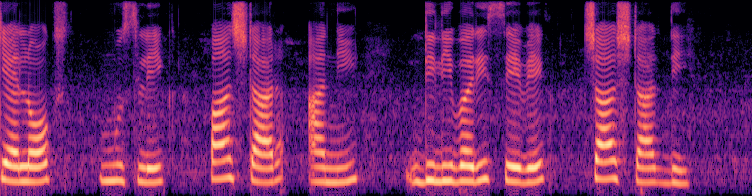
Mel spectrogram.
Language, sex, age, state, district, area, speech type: Goan Konkani, female, 18-30, Goa, Quepem, rural, read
